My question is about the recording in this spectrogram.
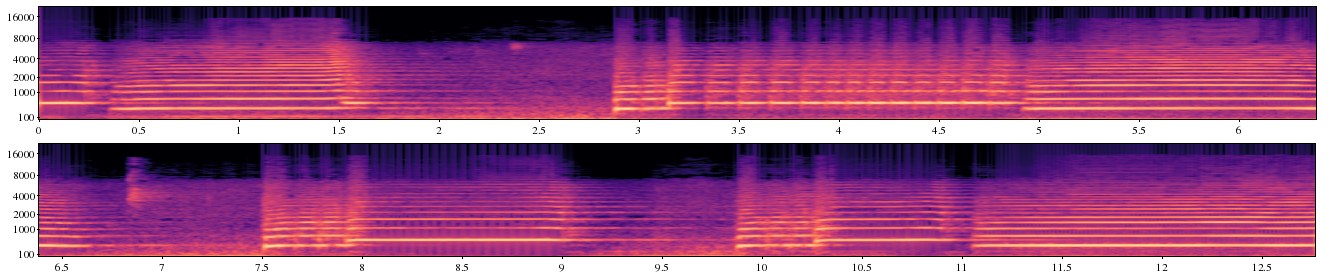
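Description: Long spiralled animal-horn shofar blown in several long blasts. Each blast steps between a low note and a higher note, with short breaths between blasts.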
